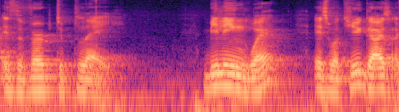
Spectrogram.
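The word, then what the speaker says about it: bilingüe: two dots on it so we pronounced the u it's bilingue the second one is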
